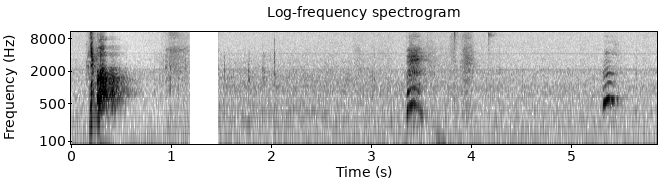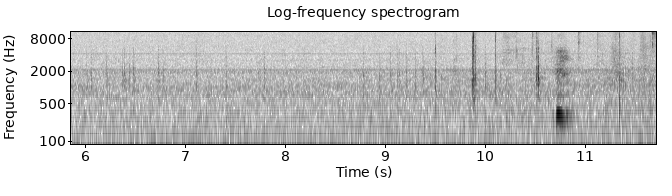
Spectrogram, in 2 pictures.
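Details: Yorkshire Terriers Lulu and Picasso at their first mating: one loud sharp bark at the start, then a handful of short, scattered yelps spread over the following seconds against a quiet indoor background.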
